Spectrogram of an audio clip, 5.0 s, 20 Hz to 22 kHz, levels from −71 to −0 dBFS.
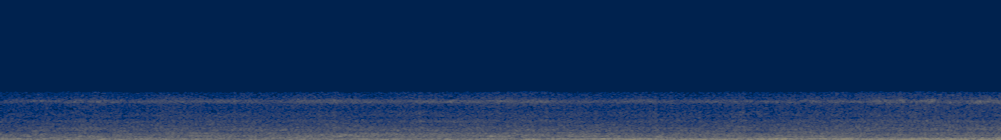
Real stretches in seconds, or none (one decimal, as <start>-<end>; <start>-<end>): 0.0-0.7; 3.7-5.0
